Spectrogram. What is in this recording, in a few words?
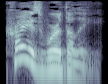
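"praiseworthily", English, British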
